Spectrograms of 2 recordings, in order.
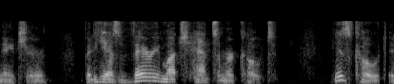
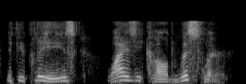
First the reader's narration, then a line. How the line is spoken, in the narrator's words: asked Johnny Chuck eagerly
